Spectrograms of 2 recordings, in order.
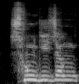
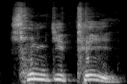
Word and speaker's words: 손기정: 읽은 것에 불과했다 올림피아 슈타디온 베를린의 수장자 명패는 손기정 대신 손기태이라고 기록되 있다 그러니까 이제 손기정이라는 거를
